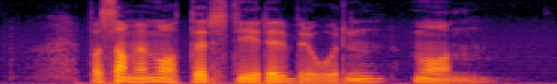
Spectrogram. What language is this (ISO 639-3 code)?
nor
